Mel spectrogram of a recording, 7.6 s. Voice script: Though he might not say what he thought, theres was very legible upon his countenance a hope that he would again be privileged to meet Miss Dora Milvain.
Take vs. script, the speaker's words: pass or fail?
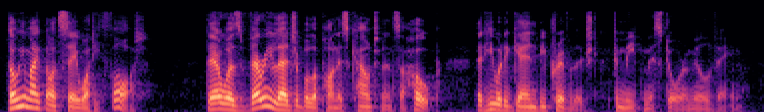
fail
